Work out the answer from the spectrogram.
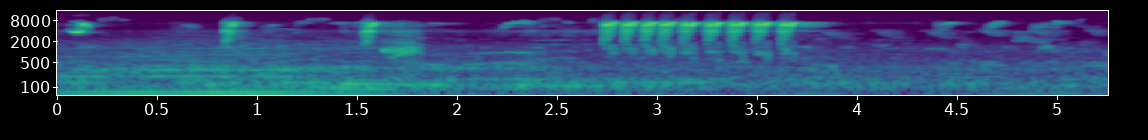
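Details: Scarlet minivet singing vigorously in the wild: a few scattered thin, very high chirps, then a rapid burst of about nine sharp, high-pitched notes packed into one second, followed by softer high twitters.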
